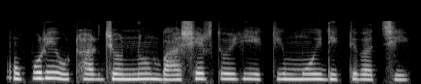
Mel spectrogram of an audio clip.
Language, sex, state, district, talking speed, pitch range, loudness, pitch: Bengali, female, West Bengal, Cooch Behar, 130 wpm, 235-250 Hz, -16 LUFS, 240 Hz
